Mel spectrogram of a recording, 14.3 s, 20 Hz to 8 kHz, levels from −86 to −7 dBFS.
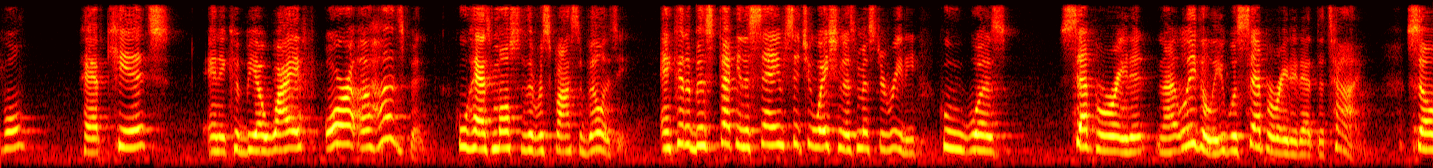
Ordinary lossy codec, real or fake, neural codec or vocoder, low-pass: AAC, 48 kbps; fake; codec, 16 kHz in and 24 kHz out, 1 kbps, XY-Tokenizer; 7.2 kHz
